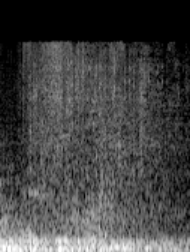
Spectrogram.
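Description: Fiery blast of an Incendio fire spell in the Hogwarts Legacy video game, a loud low rumbling burst that roars steadily for a couple of seconds with no voices over it.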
